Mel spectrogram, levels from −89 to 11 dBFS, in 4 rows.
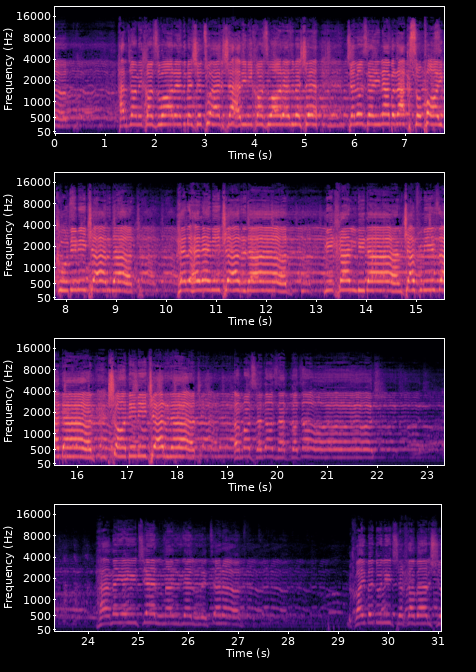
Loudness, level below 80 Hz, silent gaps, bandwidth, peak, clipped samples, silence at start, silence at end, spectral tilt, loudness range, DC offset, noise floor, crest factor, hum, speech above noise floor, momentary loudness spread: -15 LUFS; -58 dBFS; none; 15.5 kHz; 0 dBFS; under 0.1%; 0 s; 0 s; -1.5 dB/octave; 18 LU; under 0.1%; -53 dBFS; 18 dB; none; 37 dB; 18 LU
